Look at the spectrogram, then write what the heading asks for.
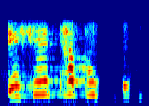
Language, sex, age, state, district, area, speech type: Bodo, female, 18-30, Assam, Kokrajhar, urban, conversation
